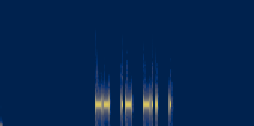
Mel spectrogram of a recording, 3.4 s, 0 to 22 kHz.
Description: Morse code, heard as a keyed tone, about 43 wpm, spaced as for 32 wpm, 700 Hz. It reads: MADE
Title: 2x Character Spacing - Top 300 Words - 45wpm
